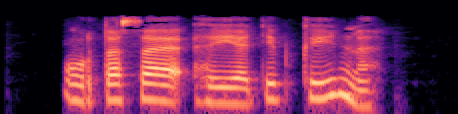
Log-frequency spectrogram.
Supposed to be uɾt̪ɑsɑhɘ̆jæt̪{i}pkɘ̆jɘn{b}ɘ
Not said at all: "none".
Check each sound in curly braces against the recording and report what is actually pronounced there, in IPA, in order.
i, m

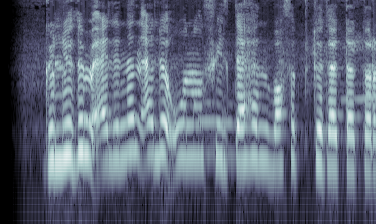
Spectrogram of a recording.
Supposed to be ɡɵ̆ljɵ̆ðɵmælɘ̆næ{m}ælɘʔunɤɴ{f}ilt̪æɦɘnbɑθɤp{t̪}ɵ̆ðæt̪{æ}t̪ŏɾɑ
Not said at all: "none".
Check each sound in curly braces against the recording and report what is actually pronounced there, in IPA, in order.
n, f, t̪, æ

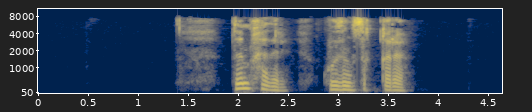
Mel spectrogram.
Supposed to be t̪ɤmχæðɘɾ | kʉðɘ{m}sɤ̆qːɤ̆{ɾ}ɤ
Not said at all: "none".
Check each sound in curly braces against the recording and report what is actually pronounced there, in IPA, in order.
ŋ, ɾ

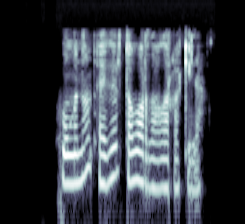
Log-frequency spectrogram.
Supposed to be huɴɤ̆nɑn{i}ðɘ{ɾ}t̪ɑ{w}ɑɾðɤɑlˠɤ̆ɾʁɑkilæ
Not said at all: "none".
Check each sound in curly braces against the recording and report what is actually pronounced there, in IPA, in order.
æ, ɾ, w

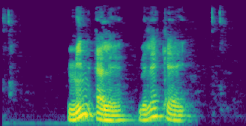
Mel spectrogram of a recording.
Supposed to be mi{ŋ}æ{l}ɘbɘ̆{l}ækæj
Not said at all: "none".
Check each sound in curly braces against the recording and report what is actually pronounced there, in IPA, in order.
n, l, l

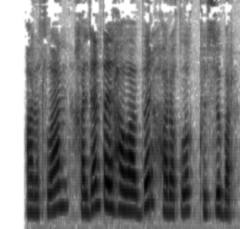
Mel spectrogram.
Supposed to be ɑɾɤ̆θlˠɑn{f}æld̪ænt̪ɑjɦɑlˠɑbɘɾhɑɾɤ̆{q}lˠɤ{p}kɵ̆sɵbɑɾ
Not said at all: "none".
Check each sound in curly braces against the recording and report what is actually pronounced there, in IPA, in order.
χ, q, q

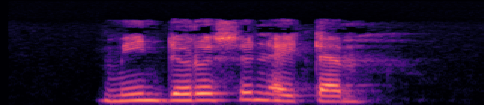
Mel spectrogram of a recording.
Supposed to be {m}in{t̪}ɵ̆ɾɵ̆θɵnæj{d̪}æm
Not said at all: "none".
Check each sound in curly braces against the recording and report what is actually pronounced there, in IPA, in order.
m, d̪, t̪

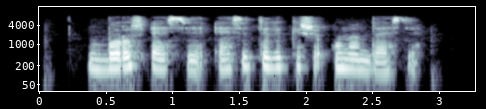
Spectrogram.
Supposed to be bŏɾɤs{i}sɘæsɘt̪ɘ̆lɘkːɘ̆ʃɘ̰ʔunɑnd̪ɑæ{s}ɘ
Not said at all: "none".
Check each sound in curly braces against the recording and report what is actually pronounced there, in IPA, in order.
æ, s

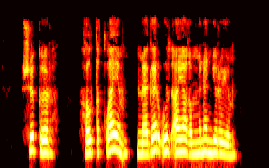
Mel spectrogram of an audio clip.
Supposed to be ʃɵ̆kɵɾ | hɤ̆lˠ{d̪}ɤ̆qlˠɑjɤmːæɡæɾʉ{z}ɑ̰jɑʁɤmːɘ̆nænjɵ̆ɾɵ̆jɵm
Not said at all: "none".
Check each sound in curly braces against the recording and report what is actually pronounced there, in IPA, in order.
t̪, ð

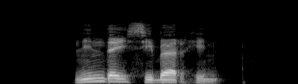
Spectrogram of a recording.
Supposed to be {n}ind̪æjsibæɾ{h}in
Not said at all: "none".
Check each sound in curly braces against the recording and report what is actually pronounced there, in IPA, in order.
n, h

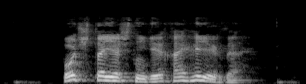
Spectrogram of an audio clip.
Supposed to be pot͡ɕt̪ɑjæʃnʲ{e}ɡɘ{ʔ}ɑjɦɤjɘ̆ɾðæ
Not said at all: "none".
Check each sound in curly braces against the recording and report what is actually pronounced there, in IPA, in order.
i, q

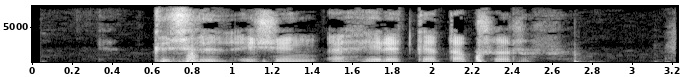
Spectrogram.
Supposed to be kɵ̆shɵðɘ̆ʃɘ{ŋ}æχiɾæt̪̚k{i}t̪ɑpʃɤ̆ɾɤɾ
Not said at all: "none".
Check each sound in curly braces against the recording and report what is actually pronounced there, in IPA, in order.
ŋ, æ

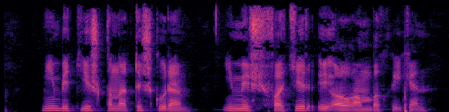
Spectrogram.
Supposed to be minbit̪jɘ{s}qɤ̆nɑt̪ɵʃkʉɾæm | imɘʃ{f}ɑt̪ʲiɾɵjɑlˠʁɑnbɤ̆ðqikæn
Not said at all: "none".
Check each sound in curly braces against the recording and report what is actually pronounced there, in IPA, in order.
ʃ, f

